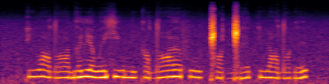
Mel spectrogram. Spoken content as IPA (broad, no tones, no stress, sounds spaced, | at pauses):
k i w ɜ dˤ ɜː ɡ ə lʲ ɑ w ɪ sʲ uː n i k ɪ dˤ ɜː f uː ǁ ɑ ɡ͡ǁ ɛ k iː dˤ ɜ ɡ ɪ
